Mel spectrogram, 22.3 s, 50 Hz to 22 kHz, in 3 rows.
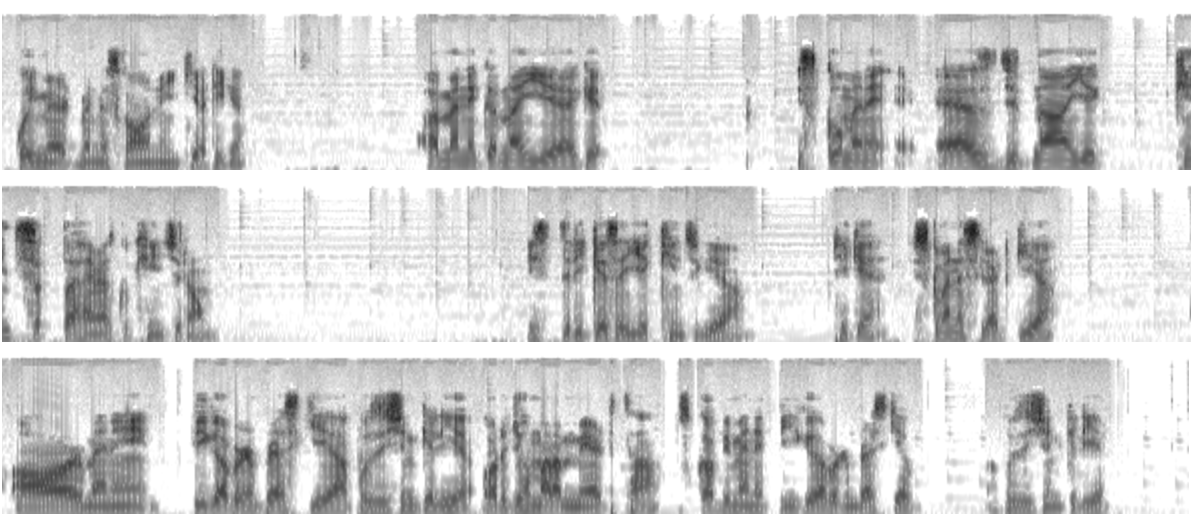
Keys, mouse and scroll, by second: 2.4 scroll down 1, 2.8 space, 2.9-3.6 click, 3.3 space, 3.5 scroll up 1, 5.2-6.5 click, 6.3 space, 6.5 click, 6.8-7.1 space, 7.7-8.6 click, 8.6-9.1 scroll down 1, 9.1 space, 9.1-9.8 click, 9.5 space, 12.0 click, 15.7 p, 17.4 click, 19.2 p.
